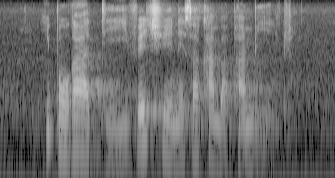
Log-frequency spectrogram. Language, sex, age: South Ndebele, female, 18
